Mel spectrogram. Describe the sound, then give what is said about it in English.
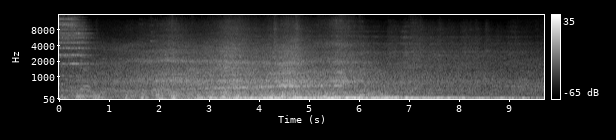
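Interior of a moving city tram on Corso Regina Margherita, crossing Via XX Settembre: a steady low rumble of wheels on rails with a droning motor hum, some metallic squealing, and faint background murmurs, continuous throughout. “Only a few more stops to get there.”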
